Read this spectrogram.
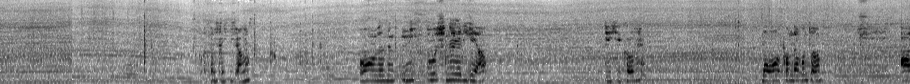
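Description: A racing car engine drones steadily at high speed.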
